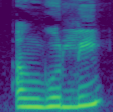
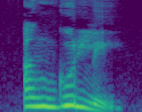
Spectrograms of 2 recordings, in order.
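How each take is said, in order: First: अंगुली with the pitch rising at the end; अंगुली left hanging on a rise; error example, rising. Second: अंगुली with the pitch falling at the end; corrected form, falling. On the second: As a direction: close off अंगुली with a fall. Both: Shown as a demonstration. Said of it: "अनुस्वार और अनुनासिक संबंधी अशुद्धियां".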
